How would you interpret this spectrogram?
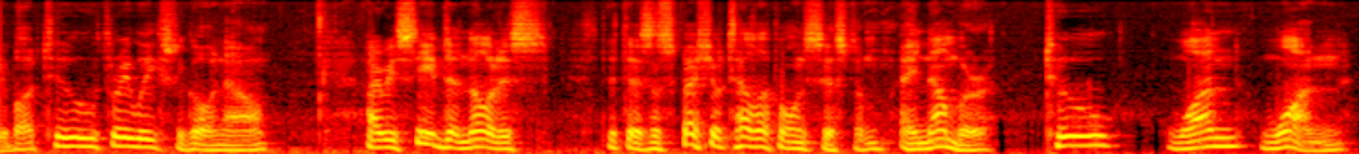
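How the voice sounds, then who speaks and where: A man's voice: mid-range voice, mellow, husky. An older American man hosting a television interview in a folksy, encouraging way that mixes formal phrasing with slang. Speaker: host and producer of a veterans interview show.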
